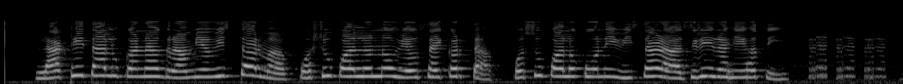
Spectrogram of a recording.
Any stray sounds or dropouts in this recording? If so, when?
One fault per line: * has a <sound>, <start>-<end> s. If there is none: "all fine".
* has a laugh, 8.1-8.9 s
